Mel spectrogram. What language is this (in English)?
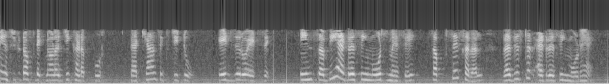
Hindi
